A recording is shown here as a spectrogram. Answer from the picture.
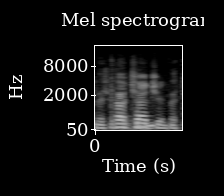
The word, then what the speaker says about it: Metuchen: In 2010, January 31st, was the opening of the cause of her canonization in Metuchen, is that how you pronounce that? New Jersey, at St. Francis Assisi Cathedral. – Metuchen.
